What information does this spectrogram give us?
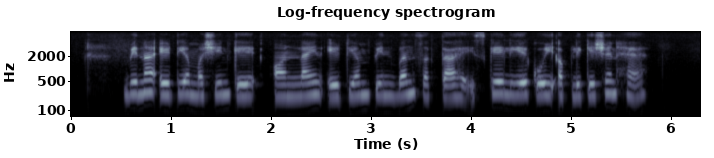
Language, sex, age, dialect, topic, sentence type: Hindi, female, 41-45, Garhwali, banking, question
